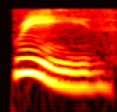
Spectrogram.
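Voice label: "wreathe", English; verb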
